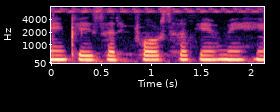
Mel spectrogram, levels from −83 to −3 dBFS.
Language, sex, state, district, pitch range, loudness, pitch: Hindi, female, Delhi, New Delhi, 220-225 Hz, -13 LUFS, 225 Hz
